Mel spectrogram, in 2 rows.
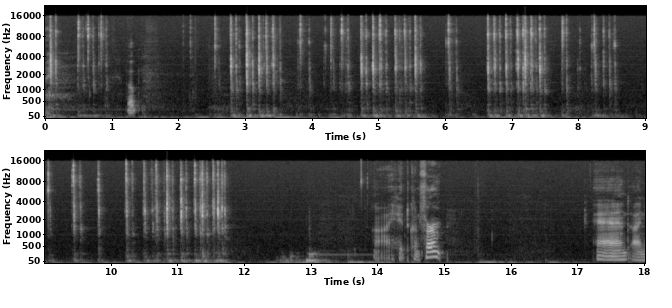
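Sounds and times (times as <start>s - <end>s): typing on computer keyboard: 0.0s - 1.0s, 2.5s - 11.8s.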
